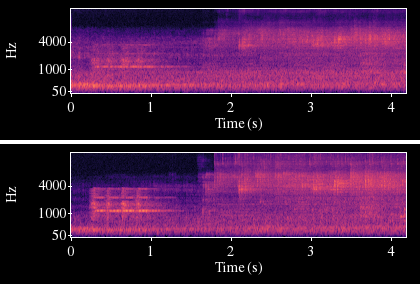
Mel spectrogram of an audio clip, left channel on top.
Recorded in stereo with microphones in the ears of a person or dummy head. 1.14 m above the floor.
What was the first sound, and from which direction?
An alarm, 30° right (ahead or behind).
